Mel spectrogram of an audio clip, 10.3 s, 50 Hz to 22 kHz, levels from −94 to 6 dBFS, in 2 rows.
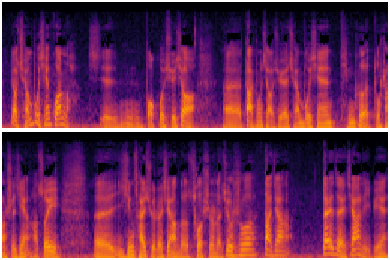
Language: Chinese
